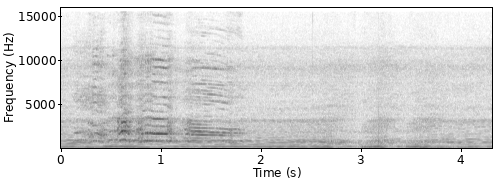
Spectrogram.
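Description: Rooster crowing once, a pitched call lasting about a second and a half, over a steady background hum.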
